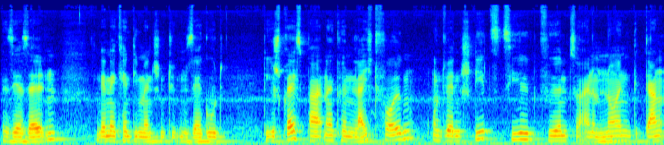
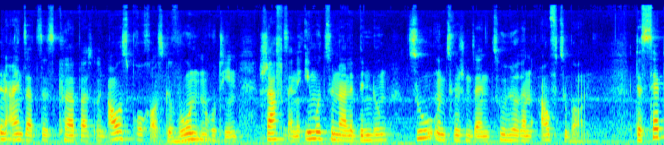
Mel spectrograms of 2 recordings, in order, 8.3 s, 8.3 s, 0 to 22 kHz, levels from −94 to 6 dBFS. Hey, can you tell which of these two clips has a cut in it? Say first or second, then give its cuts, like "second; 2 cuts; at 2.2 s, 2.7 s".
second; 2 cuts; at 1.3 s, 3.5 s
